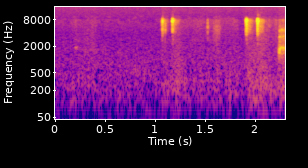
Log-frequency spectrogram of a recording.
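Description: Near silence broken by a few faint computer mouse clicks: a quick pair about a second in and another pair near the end, as the presentation slide is advanced.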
